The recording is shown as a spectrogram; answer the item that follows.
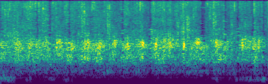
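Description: Applause from a conference audience welcoming a pastor to the stage: a dense, steady patter of many hands clapping that holds evenly from start to finish with no voices over it.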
